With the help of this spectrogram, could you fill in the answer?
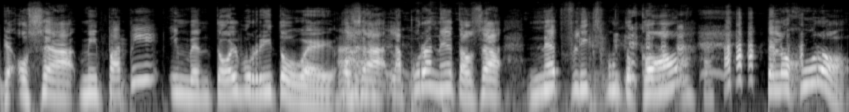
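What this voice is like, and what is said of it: Posh Mexican rich-kid voice. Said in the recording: “He sounds like a niño fresa, así de los que hablan”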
